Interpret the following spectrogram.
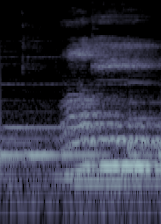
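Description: Live music for a duet: sustained instrumental accompaniment, with a man's singing voice coming in about halfway through.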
